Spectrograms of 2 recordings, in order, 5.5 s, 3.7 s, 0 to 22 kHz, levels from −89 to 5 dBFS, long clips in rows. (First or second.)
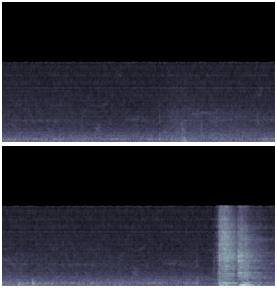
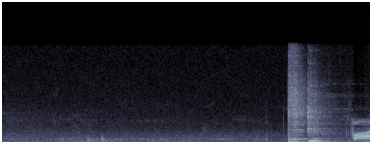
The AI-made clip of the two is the first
